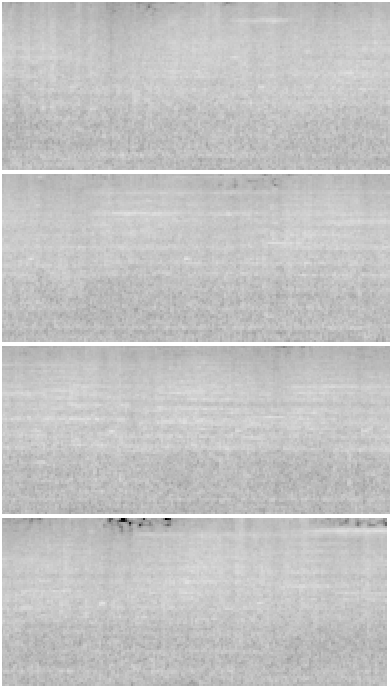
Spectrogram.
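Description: A train passing on the rails: a loud, steady rumble of wheels on track, with faint high ringing tones over it.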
